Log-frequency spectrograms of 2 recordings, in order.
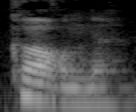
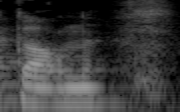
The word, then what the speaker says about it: corne: on a bull, is corne. Corn? Yeah, a bit like corn on the cob, but with an E on the end. Corne. La corne.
